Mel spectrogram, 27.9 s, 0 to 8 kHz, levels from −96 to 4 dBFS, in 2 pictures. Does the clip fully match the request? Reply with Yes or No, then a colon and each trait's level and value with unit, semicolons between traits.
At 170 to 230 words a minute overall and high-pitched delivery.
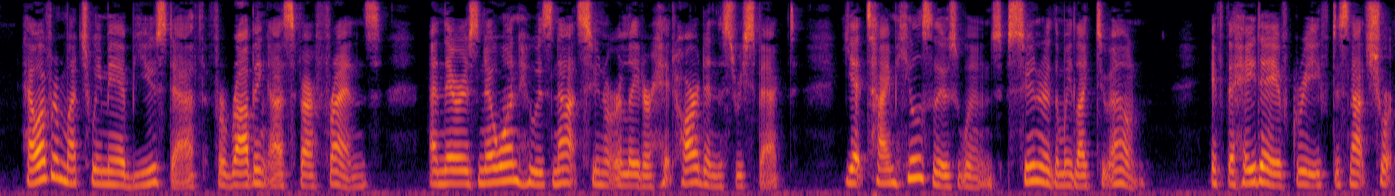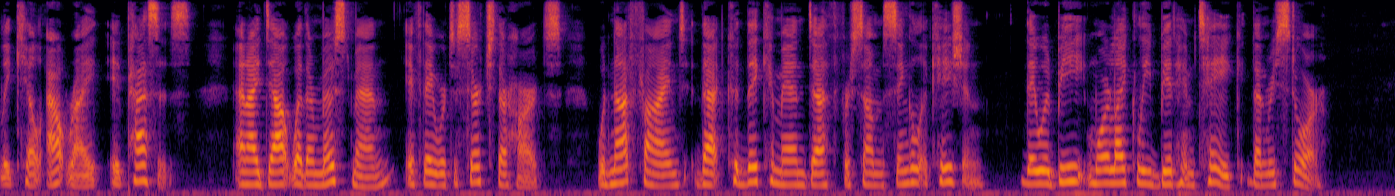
Yes: average, 185 wpm; high, 195 Hz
